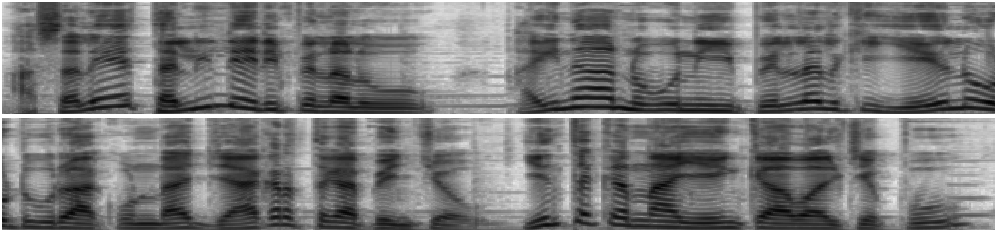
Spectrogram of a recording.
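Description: A man playing a kindly elderly village uncle who consoles and advises in an animated moral story. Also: on the high side, moderate pace. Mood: consoling. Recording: background music throughout.

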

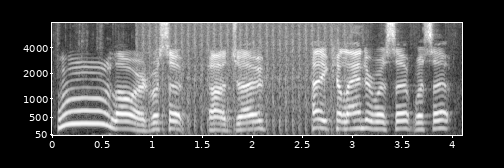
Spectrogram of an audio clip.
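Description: A man's voice: high voice, sing-song, a little slow. A man chatting casually and saltily as he streams a video game. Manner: folksy, salty-tongued. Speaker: live-streaming gamer. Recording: faint game gunfire noise. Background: video game gunfire.

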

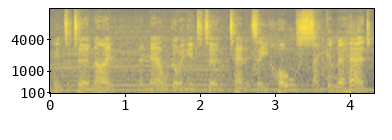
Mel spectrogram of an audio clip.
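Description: A young man with a cold, brisk and congested, commentating a motorbike race in a game. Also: medium pitch. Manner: brisk commentator-style narration, self-correcting. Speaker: gaming commentator. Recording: loud game music behind.

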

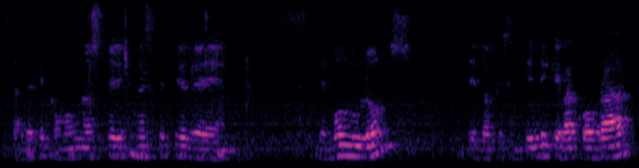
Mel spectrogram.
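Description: A man speaking on a panel in a small event room, explaining step by step and pausing on fillers as he goes. He is picked up from a distance, and the room echoes around him with steady background noise. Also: medium pitch, highs cut off. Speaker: panelist answering on audiovisual grants. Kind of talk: panel discussion answers. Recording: roomy, distant, noisy room sound.

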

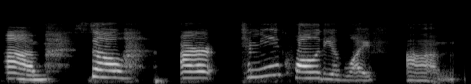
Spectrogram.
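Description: A female council candidate giving an earnest, informal answer at a forum, repeating phrases for emphasis. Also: a little high. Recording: dull, lo-fi forum recording.

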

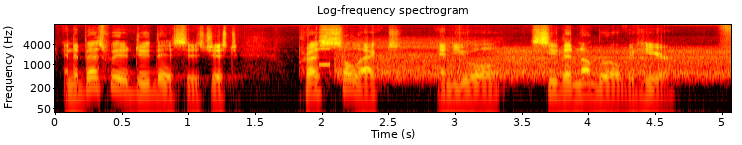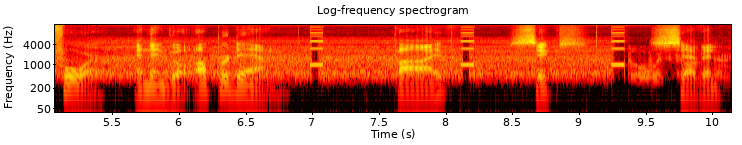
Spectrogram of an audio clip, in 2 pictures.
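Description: A man working as a TV meteorologist, calmly explaining a device one step at a time. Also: medium pitch, a little slow, big-room sound, heavy background noise. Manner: plain, patient instructive talk. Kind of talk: step-by-step demonstration. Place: TV studio weather set.

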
